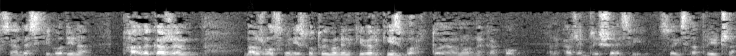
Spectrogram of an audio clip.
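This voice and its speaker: Someone speaks at a very fast pace with a Montenegrin accent and ordinary pitch variation. There is noticeable background noise. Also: man, medium pitch for a man. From Montenegro, Podgorica. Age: 40s. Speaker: Orthodox parish priest. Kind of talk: interview. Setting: monastery.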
